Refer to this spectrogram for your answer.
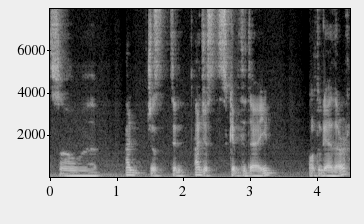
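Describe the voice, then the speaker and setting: The voice is somewhat breathy, with lively intonation. It carries a Polish accent. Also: man. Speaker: streamer. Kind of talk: casual gaming stream storytelling. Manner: halting, many fillers and restarts.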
